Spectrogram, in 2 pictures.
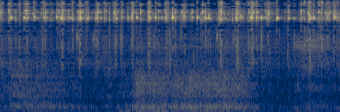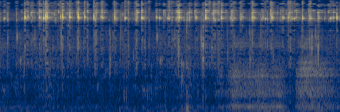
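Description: Small bell jingling in a few short, bright bursts of tinkling, with quieter gaps between them and no voice heard.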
